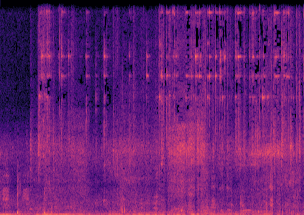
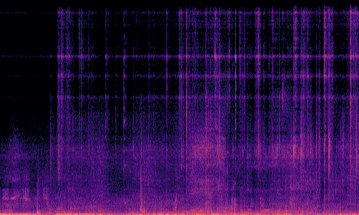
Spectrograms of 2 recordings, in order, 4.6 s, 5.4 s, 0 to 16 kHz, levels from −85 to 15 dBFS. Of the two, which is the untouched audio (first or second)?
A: first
